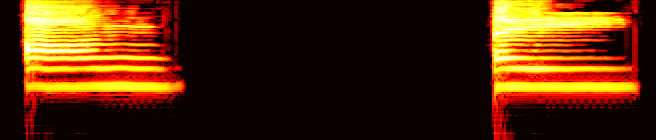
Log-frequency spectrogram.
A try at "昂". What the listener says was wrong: 这 个 ▁A ▁发 的 就 不 对 ， 是 ▁A ▁A 再 大 点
